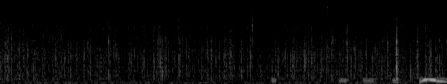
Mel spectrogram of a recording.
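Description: Light rain pattering on leaf litter, with many small drop ticks. Near the end come a few short, low, falling sounds, the loudest of them just before the close.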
